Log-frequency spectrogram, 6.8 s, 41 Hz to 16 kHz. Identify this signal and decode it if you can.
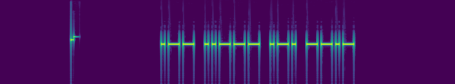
Morse code, heard as a keyed tone, about 22 wpm, 700 Hz. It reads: W2RQ
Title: Call Signs Repeated 2x - 22wpm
